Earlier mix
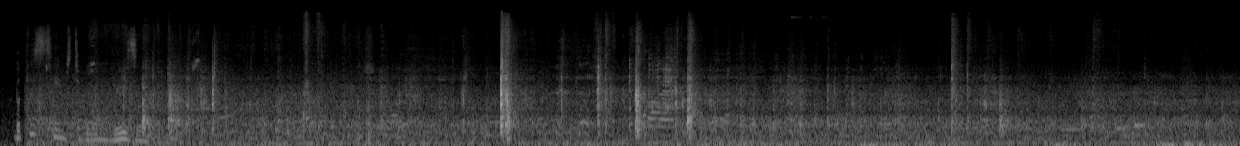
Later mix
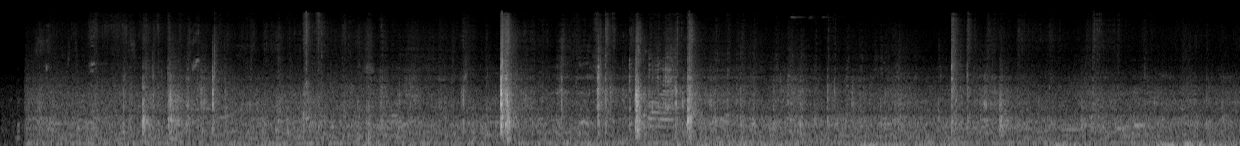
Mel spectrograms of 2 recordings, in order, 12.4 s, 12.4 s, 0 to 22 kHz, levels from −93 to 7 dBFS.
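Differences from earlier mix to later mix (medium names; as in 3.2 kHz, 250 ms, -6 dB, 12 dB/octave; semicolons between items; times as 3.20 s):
speech -10.0 dB; background +7.0 dB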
